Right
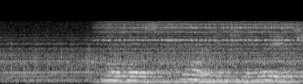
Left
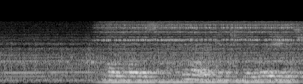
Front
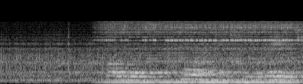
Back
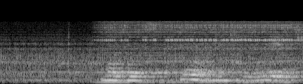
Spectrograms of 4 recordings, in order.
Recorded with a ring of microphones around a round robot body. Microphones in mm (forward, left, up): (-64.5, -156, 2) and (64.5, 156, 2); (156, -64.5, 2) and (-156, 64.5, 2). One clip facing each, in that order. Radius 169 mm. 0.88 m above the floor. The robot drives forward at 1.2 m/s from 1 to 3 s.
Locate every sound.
1.0 s a woman speaking: 175° right, 6 m; by 3.0 s straight behind, 8.5 m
